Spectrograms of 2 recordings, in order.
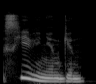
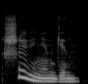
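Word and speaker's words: Scheveningen: с НН название города когда его говорил голландец слышалось схевенинген тогда как немец произносил шевинг у англичан были собственные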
